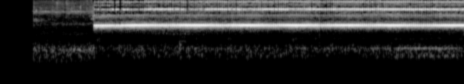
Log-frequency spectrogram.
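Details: An American toad, one of Rhode Island's amphibians, gives a long, steady, high musical trill held on one pitch without a break, a sustained note often mistaken for a cricket and soothing from afar.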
